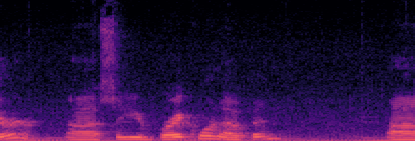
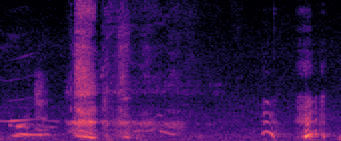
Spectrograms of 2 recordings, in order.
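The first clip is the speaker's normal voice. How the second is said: high words breaking into laughter; real laughter. Real, not acted. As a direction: try to speak through helpless laughing. Game master laughing at the lick.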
